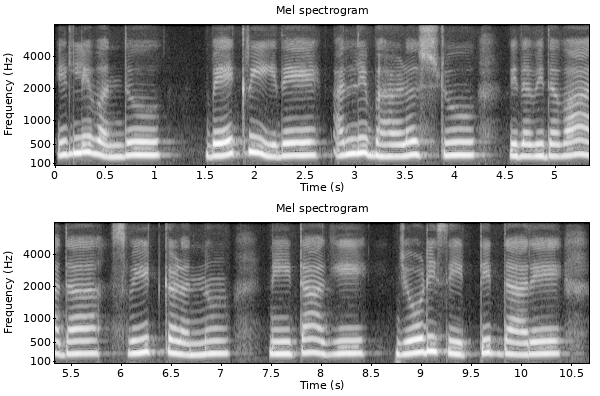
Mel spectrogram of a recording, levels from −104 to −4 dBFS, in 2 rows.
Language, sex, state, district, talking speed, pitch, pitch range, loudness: Kannada, female, Karnataka, Bidar, 75 wpm, 265 Hz, 255-275 Hz, -14 LUFS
